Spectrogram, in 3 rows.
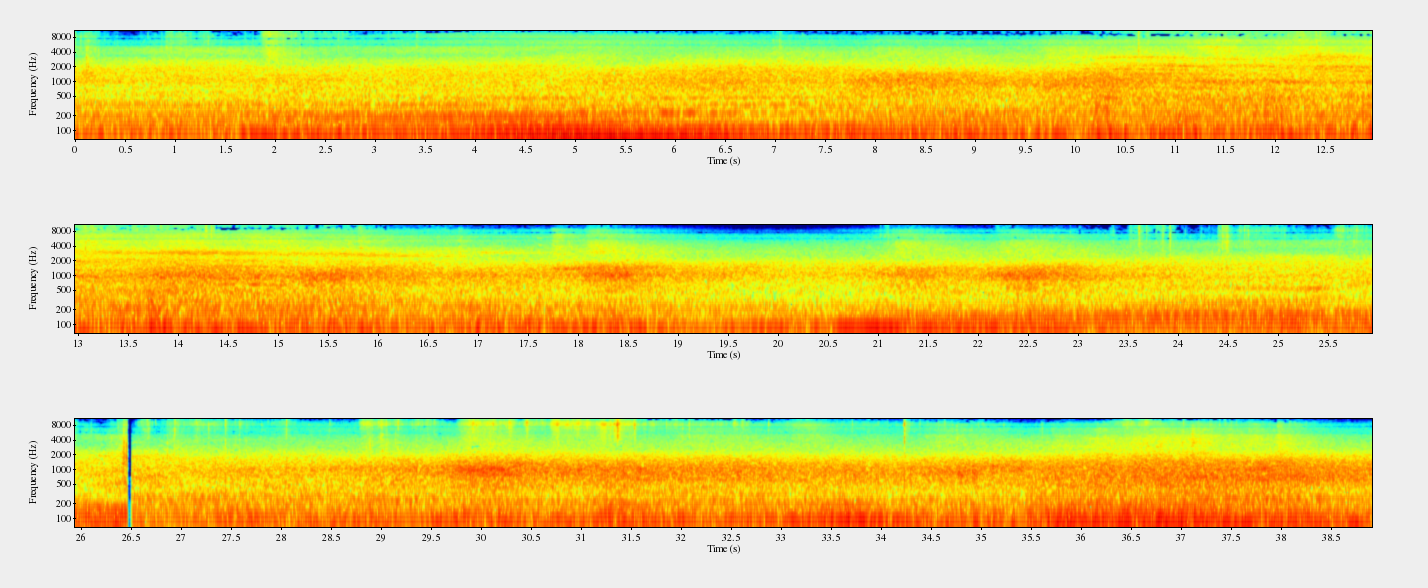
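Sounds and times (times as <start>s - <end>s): train wheels rumbling on rails: 5.8s - 18.4s, 23.2s - 38.9s.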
